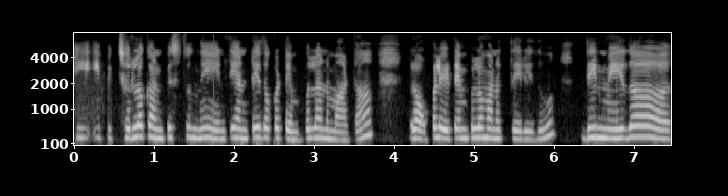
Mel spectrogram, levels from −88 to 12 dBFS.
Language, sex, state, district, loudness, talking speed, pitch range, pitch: Telugu, female, Andhra Pradesh, Visakhapatnam, -14 LUFS, 155 wpm, 235-265 Hz, 250 Hz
